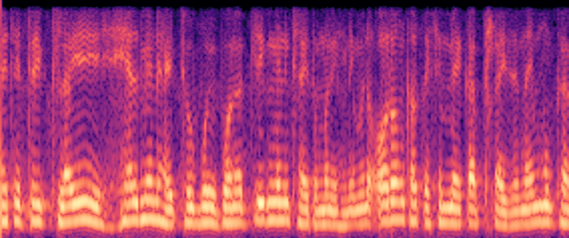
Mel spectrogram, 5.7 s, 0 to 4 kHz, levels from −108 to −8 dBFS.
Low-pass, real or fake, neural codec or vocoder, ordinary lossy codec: 3.6 kHz; fake; codec, 24 kHz, 3 kbps, HILCodec; none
